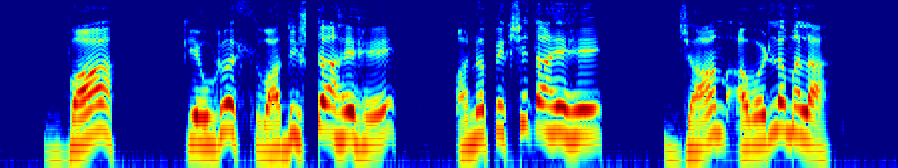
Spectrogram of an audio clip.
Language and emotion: Marathi, surprised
